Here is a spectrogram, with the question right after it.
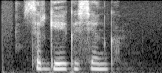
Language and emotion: Russian, neutral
